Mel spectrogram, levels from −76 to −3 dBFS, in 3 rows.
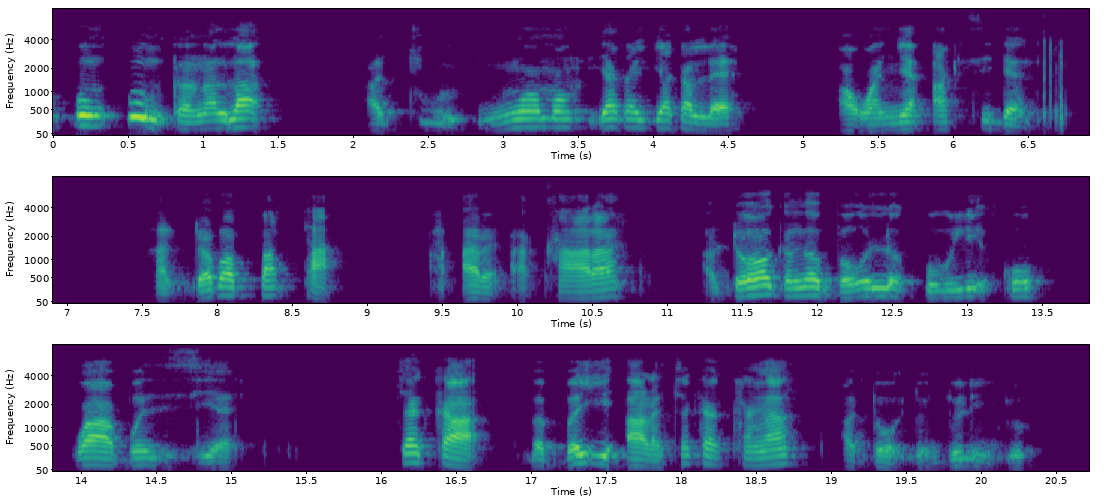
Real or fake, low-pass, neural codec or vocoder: fake; 7.2 kHz; codec, 16 kHz, 16 kbps, FunCodec, trained on LibriTTS, 50 frames a second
